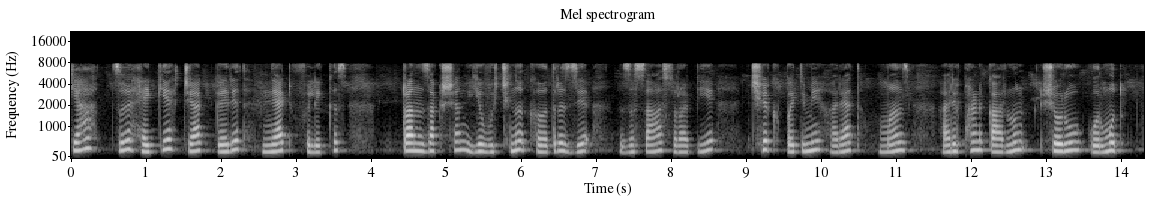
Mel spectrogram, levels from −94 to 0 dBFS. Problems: constant background noise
